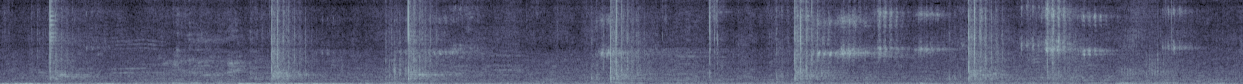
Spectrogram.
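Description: Squash rally: the ball cracks sharply off rackets and the walls about every one and a half to two seconds, with brief squeaks of court shoes on the wooden floor between shots.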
